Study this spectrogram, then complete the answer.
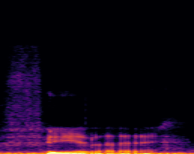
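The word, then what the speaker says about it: filé: File equals filet. What? That's stupid spelling to pronunciation. Really? I suppose it's not stupid. It's just French.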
